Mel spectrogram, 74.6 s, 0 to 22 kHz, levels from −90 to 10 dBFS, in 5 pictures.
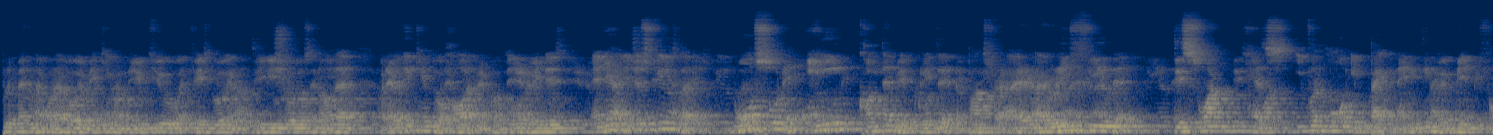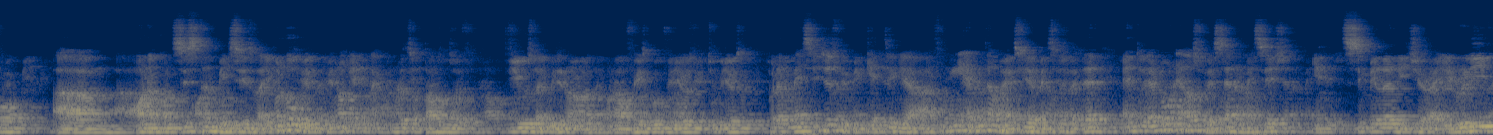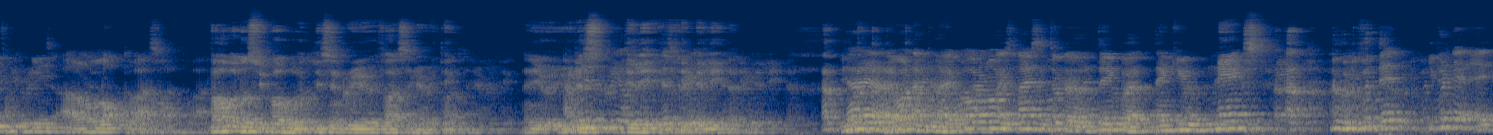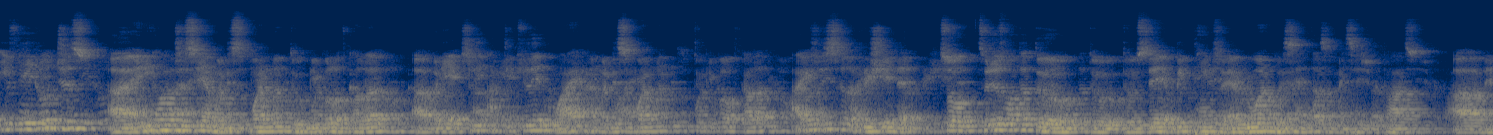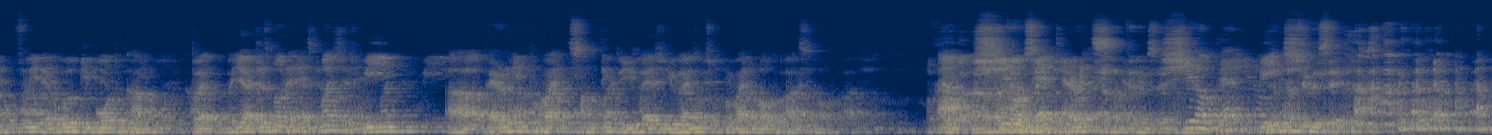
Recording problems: off-mic speech; far
echo of what is said; noticeable; throughout; 580 ms later, 15 dB below the speech
room echo; noticeable; dies away in 0.9 s

